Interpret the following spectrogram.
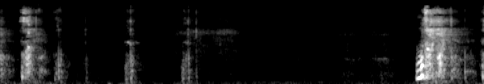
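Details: A Weimaraner, dreaming indoors in Opole, Poland, in June, snores in its sleep: a few short, breathy snuffles at uneven intervals, then after a quiet pause a louder nasal snore with a faint whistle.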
